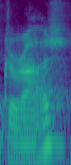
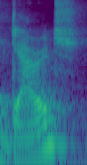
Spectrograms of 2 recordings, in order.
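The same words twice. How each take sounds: First: It is said the way Australians say it. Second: It is said the way English people say it. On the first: The speaker is Australian. "instead of garage" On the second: The speaker is secretly English. "they'll say garage"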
